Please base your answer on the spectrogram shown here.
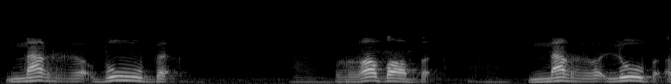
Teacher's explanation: یه تعدادیشو قبلا اشاره کردیم، حرف صاد، حرف ضاد، حرف طا. یکی از اون حرفایی هم که یه قدری پرحجم و درشت تلفظ میشه، میل ریشه زبان به سمت کام بالا، حرف غین هست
